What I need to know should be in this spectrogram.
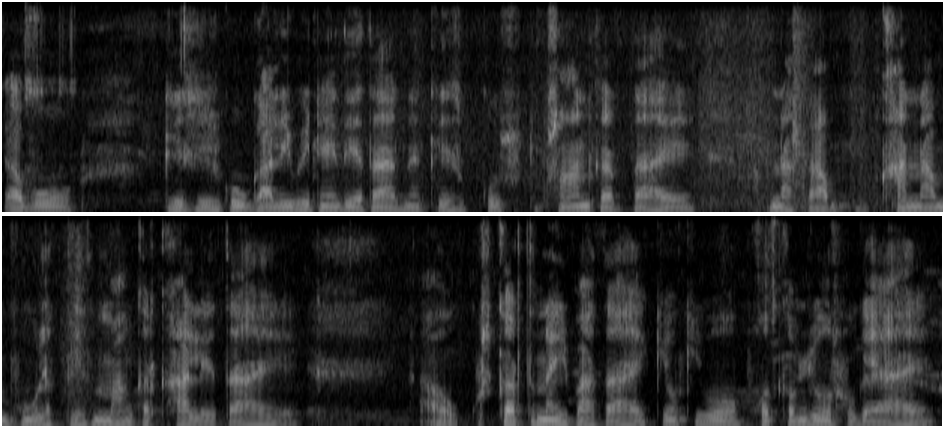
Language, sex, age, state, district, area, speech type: Hindi, female, 45-60, Uttar Pradesh, Prayagraj, rural, spontaneous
